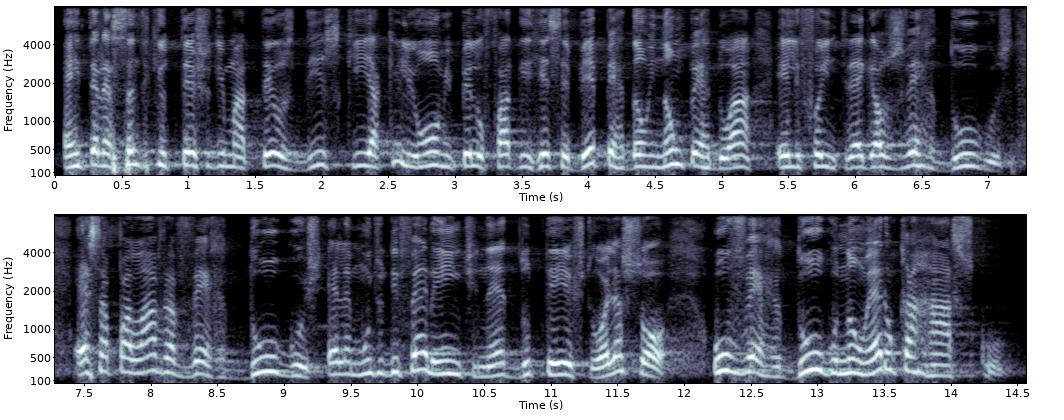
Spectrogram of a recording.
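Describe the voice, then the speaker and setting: A man's voice: high voice, moderate pace, dark tone. A male pastor with a Brazilian Portuguese accent, preaching a sermon and telling a counseling story, acting out the dialogue and repeating phrases for emphasis.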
